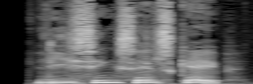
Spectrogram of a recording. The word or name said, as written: leasingselskab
